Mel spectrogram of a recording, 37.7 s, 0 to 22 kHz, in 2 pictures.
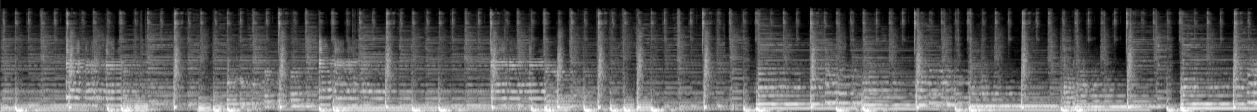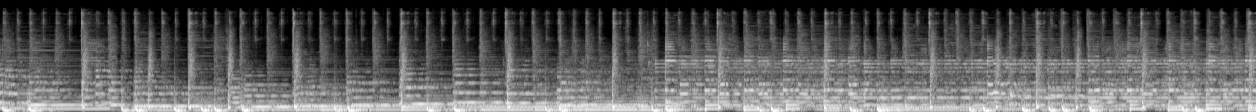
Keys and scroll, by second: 0.0 r, 0.4 F3, 1.0 Escape, 2.4 ctrl+g, 3.0 c, 3.4 Escape, 3.8 F2, 8.5 ctrl+Page_Down, 9.3 F4, 10.4 Escape, 12.1 c, 13.6 F2, 17.0 c, 23.9 F3, 24.2 F2, 28.7 r, 29.5 ctrl+z, 30.5 ctrl+r, 31.9 ctrl+r, 32.8 F3, 36.0 F2, 37.4 shift+Page_Up.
